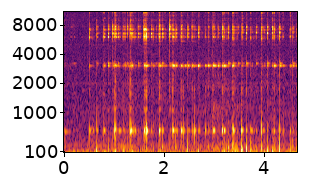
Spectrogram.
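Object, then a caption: Glass cup. A glass cup is tapped quickly and aggressively, and scratched, giving a dense run of sharp clinks. Each clink carries a bright ringing tone around 580 Hz with a higher overtone near 3 kHz that fades almost immediately. The sound is mostly high-pitched, with little low end.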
